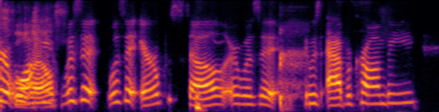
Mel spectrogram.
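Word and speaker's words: Aéropostale: It's Aeropostale. That's how I think it said Yeah. Aeropostale. Aeropostale. No. That's how it's said.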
